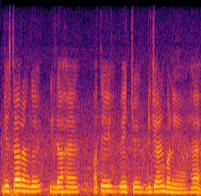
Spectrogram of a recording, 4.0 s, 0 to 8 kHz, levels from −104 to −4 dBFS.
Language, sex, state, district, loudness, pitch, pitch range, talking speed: Punjabi, male, Punjab, Kapurthala, -19 LUFS, 195 Hz, 190-210 Hz, 150 wpm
